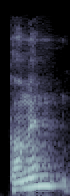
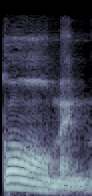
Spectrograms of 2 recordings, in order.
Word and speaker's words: kommen: Kommen takes the accent on ko. Okay? We say kommen. We don't say kommen.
